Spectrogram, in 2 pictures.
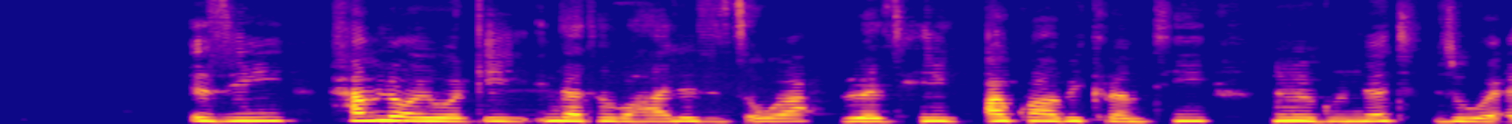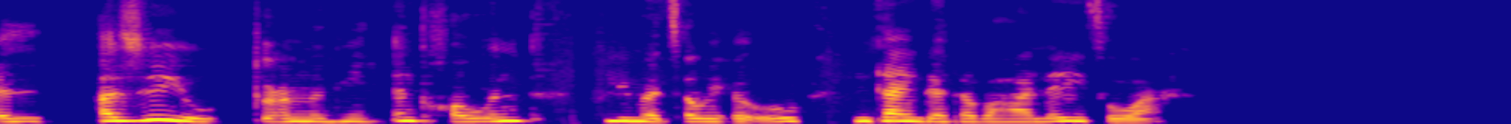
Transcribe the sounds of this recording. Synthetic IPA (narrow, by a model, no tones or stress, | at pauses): ʔɨzi | ħamlɐwajwɔɾkʼiʔɨnd̪at̪ʰɐβaɦalɐzɨt͡sʼɨwːaʕbɨβɐzħiʔaβkʷʰaaβikʰɨɾɐmt̪ʰi | nɨmɨɡɨnːɐt̪zɨwʕɨl | ʔaβzijut̪ʼɨʕʊmːɨɡ̪iɨnt̪ʰɨ̥xɐwʊn | fɨlimɐt͡sʼɐwiʕiʔu | ʔɨnt̪ʰajɨnd̪at̪ʰɐβaɦalɐjɪt͡sʼɨwːaʕ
